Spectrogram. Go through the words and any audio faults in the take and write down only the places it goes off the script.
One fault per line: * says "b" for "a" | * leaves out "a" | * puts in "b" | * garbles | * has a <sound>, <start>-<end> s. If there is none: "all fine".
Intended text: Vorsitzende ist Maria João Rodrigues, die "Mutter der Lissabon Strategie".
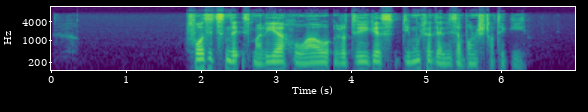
all fine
